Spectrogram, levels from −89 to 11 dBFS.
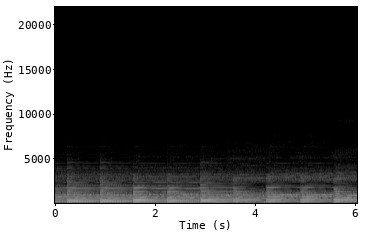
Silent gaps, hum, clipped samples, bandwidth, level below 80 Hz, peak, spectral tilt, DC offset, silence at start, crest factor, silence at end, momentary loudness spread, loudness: none; none; under 0.1%; 6.6 kHz; -70 dBFS; -20 dBFS; -8.5 dB/octave; under 0.1%; 0 s; 14 dB; 0 s; 6 LU; -35 LUFS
